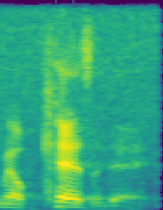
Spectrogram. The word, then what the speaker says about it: Melchizedek: My wife says it's pronounced Melchizedek.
